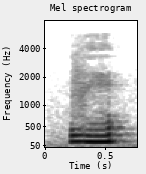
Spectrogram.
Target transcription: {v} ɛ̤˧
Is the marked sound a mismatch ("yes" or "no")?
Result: no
